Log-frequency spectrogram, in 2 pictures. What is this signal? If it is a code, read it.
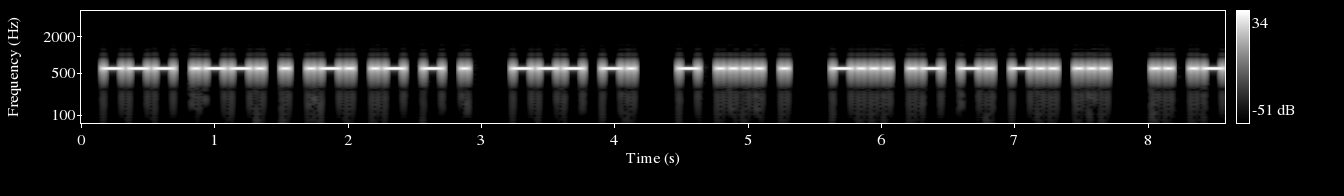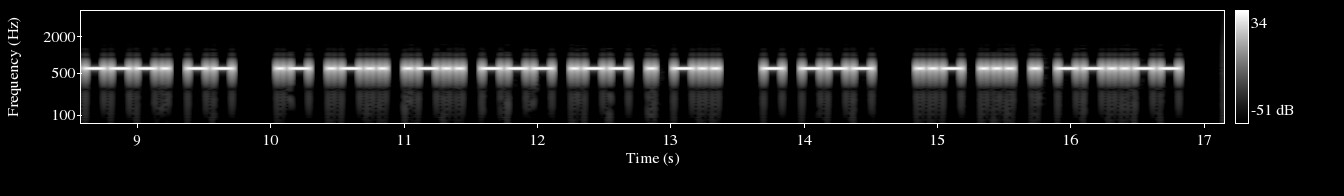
Morse code, heard as a keyed tone, about 25 wpm, 600 Hz. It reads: OPERATE ON THE BANDS I'M ALLOWED TO USE,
